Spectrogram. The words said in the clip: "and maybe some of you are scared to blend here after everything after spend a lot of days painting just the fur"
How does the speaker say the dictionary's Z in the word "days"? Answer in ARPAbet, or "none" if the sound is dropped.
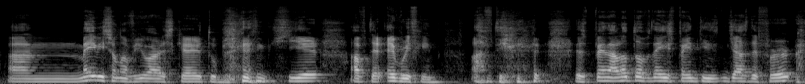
S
